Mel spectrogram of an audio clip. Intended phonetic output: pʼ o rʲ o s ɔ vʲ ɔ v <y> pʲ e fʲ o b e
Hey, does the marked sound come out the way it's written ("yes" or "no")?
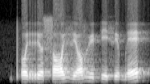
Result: yes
